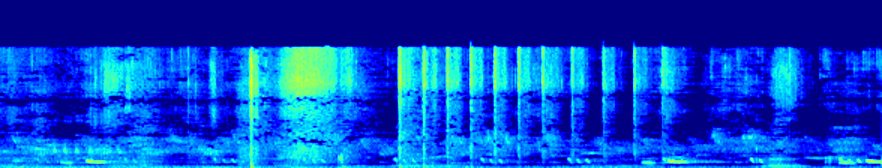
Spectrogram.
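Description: Faint garden ambience: a few short, distant bird chirps over scattered light clicks and rustles, thickest in the middle of the stretch.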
